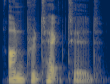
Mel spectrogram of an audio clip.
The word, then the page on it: unprotected: British English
